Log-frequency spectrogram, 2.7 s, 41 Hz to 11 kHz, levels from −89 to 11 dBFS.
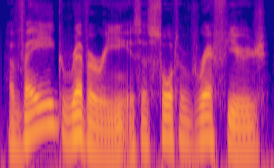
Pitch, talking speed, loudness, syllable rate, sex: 105 Hz, 175 wpm, -18 LUFS, 5.1 syllables/s, male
